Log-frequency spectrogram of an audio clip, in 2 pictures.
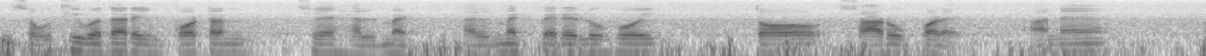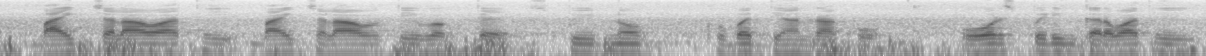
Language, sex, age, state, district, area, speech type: Gujarati, male, 30-45, Gujarat, Valsad, rural, spontaneous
